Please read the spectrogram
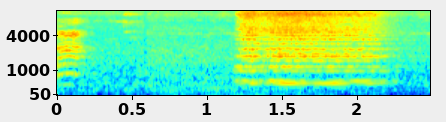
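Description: A vehicle horn sounding once, starting a little over a second in: a single steady, flat-pitched honk lasting under a second.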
